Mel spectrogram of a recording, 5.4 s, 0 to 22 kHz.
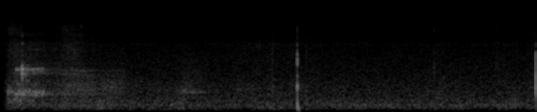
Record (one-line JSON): {"exhalation_length": "5.4 s", "exhalation_amplitude": 896, "exhalation_signal_mean_std_ratio": 0.46, "survey_phase": "beta (2021-08-13 to 2022-03-07)", "age": "18-44", "gender": "Female", "wearing_mask": "No", "symptom_runny_or_blocked_nose": true, "symptom_sore_throat": true, "symptom_fatigue": true, "symptom_change_to_sense_of_smell_or_taste": true, "smoker_status": "Never smoked", "respiratory_condition_asthma": false, "respiratory_condition_other": false, "recruitment_source": "Test and Trace", "submission_delay": "2 days", "covid_test_result": "Positive", "covid_test_method": "ePCR"}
